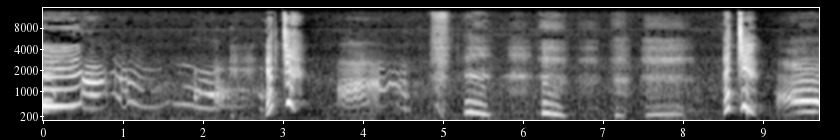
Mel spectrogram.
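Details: An adult with flu makes short, sharp pretend sneezes after an accidental loud sneeze while rocking an infant to sleep; the infant laughs, squealing and cooing between them.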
